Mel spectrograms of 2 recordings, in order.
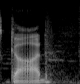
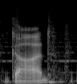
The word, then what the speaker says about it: Gad: You know, tribe of Gad is God, pronounced God, apparently.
